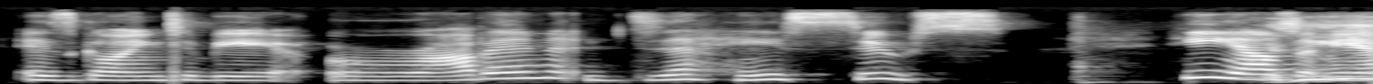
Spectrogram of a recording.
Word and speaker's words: DeJesus: It's Robin DeJesus. DeJesus.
